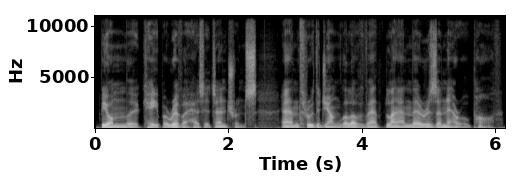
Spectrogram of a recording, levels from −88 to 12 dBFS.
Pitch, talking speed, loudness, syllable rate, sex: 95 Hz, 195 wpm, -20 LUFS, 4.7 syllables/s, male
